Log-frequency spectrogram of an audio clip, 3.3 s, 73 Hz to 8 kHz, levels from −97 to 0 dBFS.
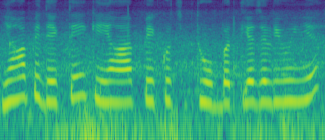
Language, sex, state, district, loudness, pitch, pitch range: Hindi, female, Uttar Pradesh, Lucknow, -16 LUFS, 265 Hz, 260-290 Hz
